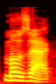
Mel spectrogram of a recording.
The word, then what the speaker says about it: Mauzac: And you're saying that if this one, it means it's the Mauzac wine? Mauzac? Yeah. Mozac. That's, Mozac. That's how they were saying it there. I it, know it's spelled, um, how's it spelled? M A U Z A See?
